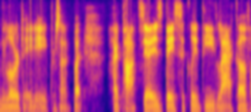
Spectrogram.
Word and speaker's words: hypoxia: What is hypoxia?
